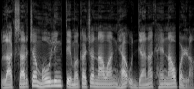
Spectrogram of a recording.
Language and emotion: Goan Konkani, neutral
